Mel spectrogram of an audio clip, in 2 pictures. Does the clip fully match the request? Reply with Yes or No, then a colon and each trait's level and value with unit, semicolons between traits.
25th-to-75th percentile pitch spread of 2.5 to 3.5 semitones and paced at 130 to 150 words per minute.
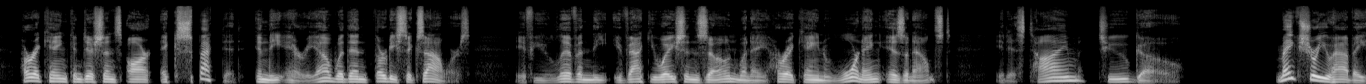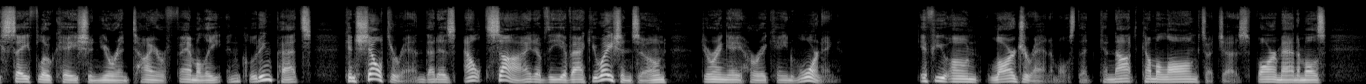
No: average, 4.0 semitones; average, 145 wpm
